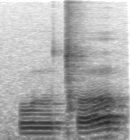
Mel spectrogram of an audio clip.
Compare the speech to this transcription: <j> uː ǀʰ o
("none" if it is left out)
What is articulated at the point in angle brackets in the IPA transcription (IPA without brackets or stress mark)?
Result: w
